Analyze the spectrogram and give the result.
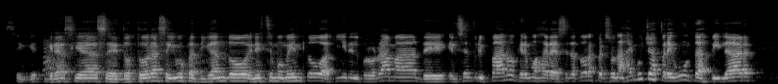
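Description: A man speaks at a very fast pace in a fairly high voice. His pitch varies in an ordinary way. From Honduras. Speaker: radio host. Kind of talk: live radio show hosting. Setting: radio studio. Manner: animated.

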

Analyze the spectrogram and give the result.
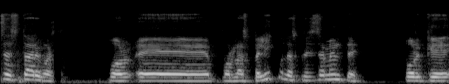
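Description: A man speaks at a fairly slow pace with a high pitch. His tone is dark and mellow, and his intonation is lively. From Mexico, Torreón. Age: 40s. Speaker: collectibles shop owner. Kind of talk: casual chat. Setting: in his shop.

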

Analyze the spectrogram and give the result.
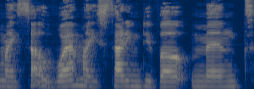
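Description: This very clean recording has a silent background. A woman with a Spanish accent speaks at a medium pitch and a fairly slow pace. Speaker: podcast host and graduate student. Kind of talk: scripted podcast intro, personal storytelling.

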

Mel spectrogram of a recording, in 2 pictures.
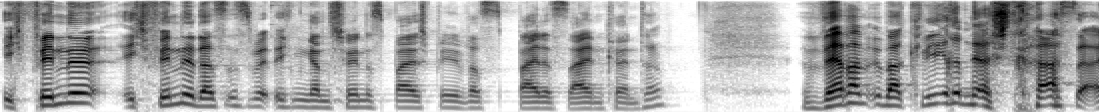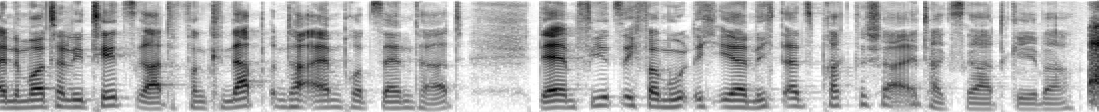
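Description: This is a man with a normal speaking voice and a fairly high pitch. He talks at a moderate pace with lively intonation. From North Rhine-Westphalia. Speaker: podcast host. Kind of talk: casual chat.

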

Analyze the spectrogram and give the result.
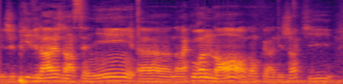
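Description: Recorded with audible room echo and noticeable background noise, a man speaks at a medium pitch with ordinary pitch variation. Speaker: lecturer and writer. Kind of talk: lecture. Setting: lecture hall with audience. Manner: hesitant, many fillers.

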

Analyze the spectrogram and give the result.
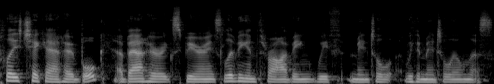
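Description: A woman speaks with an Australian accent at a moderate pace, her pitch very deep and low and her intonation fairly even. The recording is very clean, with a silent background. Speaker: podcast host and leadership coach. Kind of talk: interview; scripted narration.

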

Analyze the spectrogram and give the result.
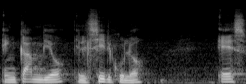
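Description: Talking at a very slow rate, the man keeps his voice at a medium pitch. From Argentina, Entre Ríos. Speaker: martial arts teacher and podcast host. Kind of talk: solo podcast talk. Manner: hesitant fillers.

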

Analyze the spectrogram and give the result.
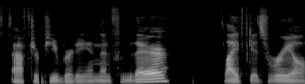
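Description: A man with an ordinary speaking voice and ordinary pitch variation, on a very clean recording with a silent background. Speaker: astrologer. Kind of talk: casual interview chat.

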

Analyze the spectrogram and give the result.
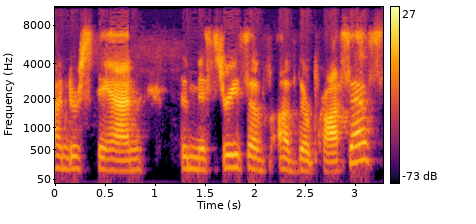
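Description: Against a quiet background, a woman speaks at a moderate pace. Her pitch is medium. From US South, Richmond, Virginia. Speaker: art advisor and print curator. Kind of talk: interview conversation. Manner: hesitant, many fillers and restarts.

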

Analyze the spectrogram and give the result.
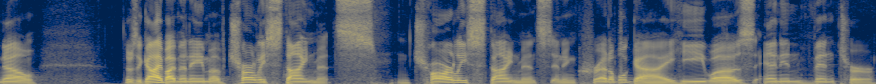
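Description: A man with a plain, everyday voice talks at a medium pitch and a fairly slow pace, with ordinary pitch variation and big swings in loudness, in a very clean recording with a silent background. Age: 60s. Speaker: guest preacher. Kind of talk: sermon.

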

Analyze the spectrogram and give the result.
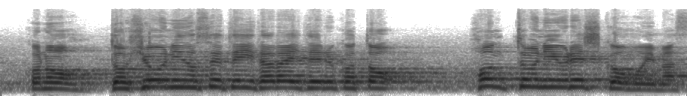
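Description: A man talks at a fairly quick pace in an extremely high pitch, with fairly even intonation. Noticeable background noise and audible room echo surround him. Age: 30s. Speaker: political candidate. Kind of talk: campaign speech. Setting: outdoor rally in front of a train station. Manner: impassioned.

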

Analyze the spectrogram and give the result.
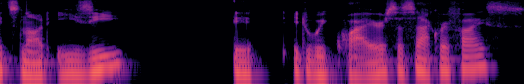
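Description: Speaking at a very slow pace with a Spanish accent, a man uses a very deep, low pitch with ordinary pitch variation in a very clean recording with a silent background. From Chile. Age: 40s. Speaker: university teacher. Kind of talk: casual interview chat.

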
